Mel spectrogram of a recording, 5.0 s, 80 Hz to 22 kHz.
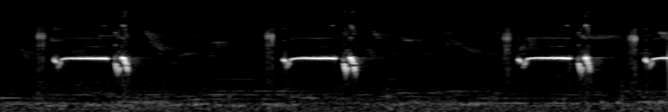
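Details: Male prinia lure song, loud and close: a level whistled note held for about half a second, then a buzzy crackling burst, repeated roughly every 1.7 seconds, four phrases in all.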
